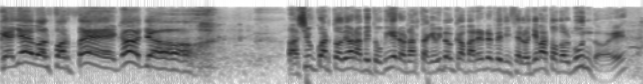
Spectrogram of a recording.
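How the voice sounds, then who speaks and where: This man talks at a very fast pace in a raised, projected voice. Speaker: stand-up comedian. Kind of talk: comedy monologue. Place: stage. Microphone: lapel.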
